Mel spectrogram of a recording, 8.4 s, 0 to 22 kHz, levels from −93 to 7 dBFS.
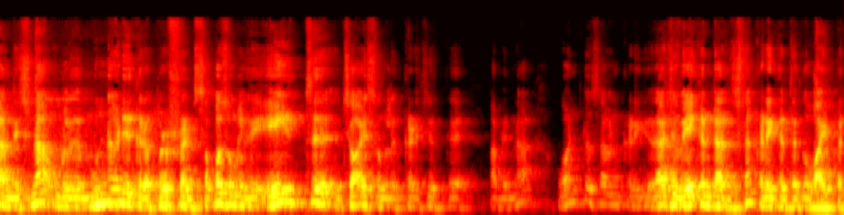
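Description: Zipper noise runs from 3.37 to 4.57 s, as the audio falls by roughly 20 dB in 2 dB steps at about ten a second, and again from 6.36 to 6.74 s, as it climbs back by roughly 20 dB at about thirty steps a second. The level was moved in coarse unsmoothed increments, so each jump leaves a small click, heard as a ticking that speeds up in the second, faster ramp.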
